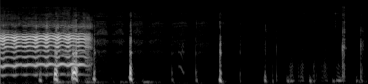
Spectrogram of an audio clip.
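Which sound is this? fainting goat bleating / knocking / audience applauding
fainting goat bleating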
